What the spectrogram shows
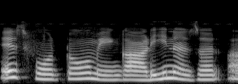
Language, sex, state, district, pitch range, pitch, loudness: Hindi, female, Madhya Pradesh, Umaria, 220-270 Hz, 240 Hz, -16 LUFS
